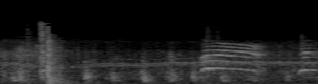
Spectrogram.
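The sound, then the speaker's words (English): A back door creaks open with a drawn-out, squeaky hinge groan, followed by a second short creak, coming after a stretch of muffled talking and shuffling. “All right, now come on, out the back door.”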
